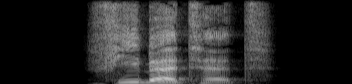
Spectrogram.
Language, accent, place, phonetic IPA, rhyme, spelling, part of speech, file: German, Germany, Berlin, [ˈfiːbɐtət], -iːbɐtət, fiebertet, verb, De-fiebertet.ogg
- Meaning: inflection of fiebern: 1. second-person plural preterite 2. second-person plural subjunctive II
